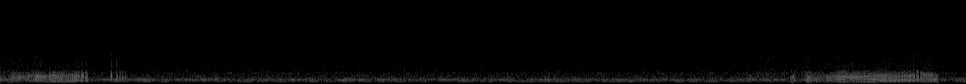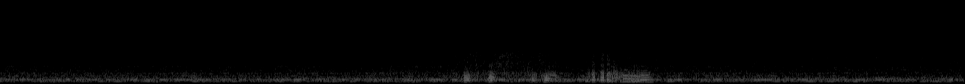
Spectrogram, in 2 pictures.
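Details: Soft snoring from a sleeping Pomeranian dog, starting several seconds in: quiet, low rumbling breaths with a few louder snorting breaths.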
